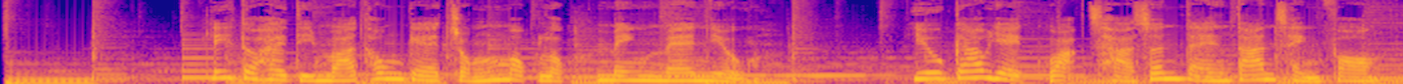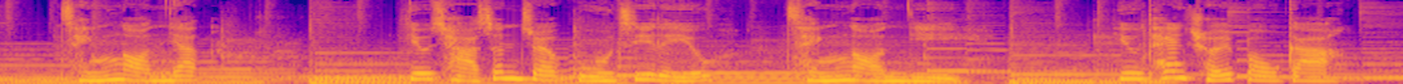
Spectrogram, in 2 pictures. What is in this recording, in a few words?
Cantonese IVR, Cantonese Female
